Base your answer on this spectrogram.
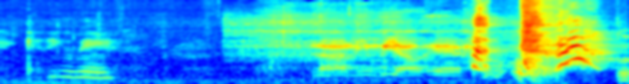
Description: dyed my hair kinda pinkish, it made me sneeze a lot.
